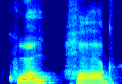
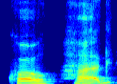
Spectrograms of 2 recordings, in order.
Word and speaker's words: quahog: me for a second according to the dictionary it's quo hog quo hug it's ko hog ko hug and i've heard it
